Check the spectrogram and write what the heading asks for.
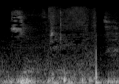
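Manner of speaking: breathy teasing whisper. Pretend. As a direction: whisper it like a taunt.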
